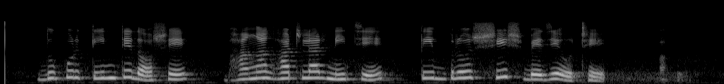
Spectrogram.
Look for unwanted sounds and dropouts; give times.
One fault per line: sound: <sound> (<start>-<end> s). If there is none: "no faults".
sound: laugh (6.6-6.7 s)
